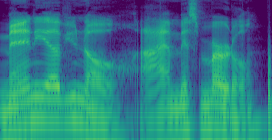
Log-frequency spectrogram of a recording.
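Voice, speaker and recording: Putting on a gruff character voice, a man talks at a moderate pace. His medium pitch makes very wide swings. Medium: read story. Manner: gruff, domineering, blunt.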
